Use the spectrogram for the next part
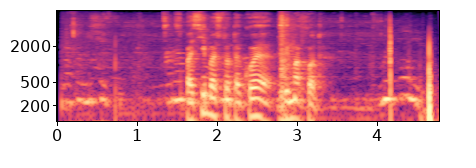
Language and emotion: Russian, neutral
